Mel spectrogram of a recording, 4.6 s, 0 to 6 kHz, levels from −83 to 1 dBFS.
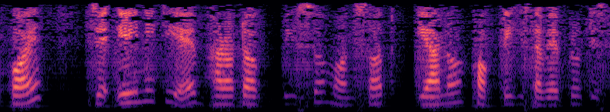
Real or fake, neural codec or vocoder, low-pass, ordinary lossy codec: real; none; 5.4 kHz; none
